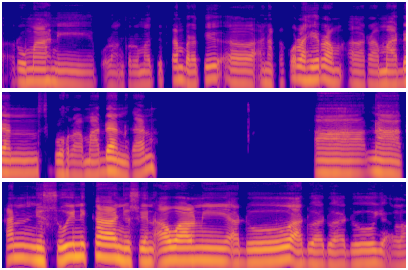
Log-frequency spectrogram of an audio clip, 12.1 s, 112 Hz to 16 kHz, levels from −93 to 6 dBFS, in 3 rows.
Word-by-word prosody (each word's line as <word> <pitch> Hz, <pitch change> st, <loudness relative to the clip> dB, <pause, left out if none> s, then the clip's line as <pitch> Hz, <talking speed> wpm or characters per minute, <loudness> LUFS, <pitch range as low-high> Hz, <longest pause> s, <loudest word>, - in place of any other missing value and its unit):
rumah 170 Hz, +1 st, -4 dB
nih, 150 Hz, -3 st, -11 dB
pulang 135 Hz, +1 st, -20 dB
ke -, -, -25 dB
rumah 145 Hz, +1 st, -12 dB
tuh 145 Hz, -, -20 dB
kan 185 Hz, -, -5 dB
berarti, 190 Hz, +7 st, -6 dB
eee, 155 Hz, -3 st, -7 dB
anak 155 Hz, -2 st, -11 dB
aku -, -, -13 dB
lahir 185 Hz, +1 st, 0 dB
ram 165 Hz, -3 st, -3 dB
eee, 145 Hz, -2 st, -11 dB
Ramadhan, 155 Hz, +2 st, -5 dB
10 150 Hz, -4 st, -9 dB
Ramadhan 145 Hz, +1 st, 0 dB
kan. 145 Hz, +6 st, -7 dB, 1.7 s
Ah, 155 Hz, -1 st, -4 dB
nah 155 Hz, -4 st, -3 dB
kan 205 Hz, +1 st, 0 dB
nyusui 190 Hz, +4 st, +5 dB
nih, 225 Hz, -, +5 dB
Kak, 215 Hz, -2 st, +7 dB
nyusuin 170 Hz, -2 st, +2 dB
awal 180 Hz, +2 st, +6 dB
nih, 180 Hz, -2 st, +1 dB
aduh 165 Hz, +4 st, +2 dB
aduh 150 Hz, -1 st, -2 dB
aduh 145 Hz, 0 st, -7 dB
aduh 150 Hz, +2 st, -4 dB
ya 150 Hz, -2 st, -7 dB
Allah, 135 Hz, 0 st, -12 dB
160 Hz, 165 wpm, -23 LUFS, 150-180 Hz, 1.7 s, Kak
